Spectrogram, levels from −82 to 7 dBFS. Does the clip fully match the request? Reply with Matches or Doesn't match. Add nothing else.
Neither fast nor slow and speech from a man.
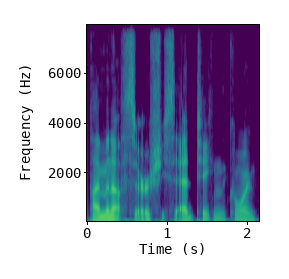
Doesn't match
